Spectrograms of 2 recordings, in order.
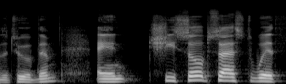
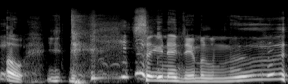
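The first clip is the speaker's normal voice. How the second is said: mangling the name through laughter; mock boy stumbling over "Emily", laughing; laughing impression; 4 semitones higher, 4 dB louder than usual. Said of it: "massacres it".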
